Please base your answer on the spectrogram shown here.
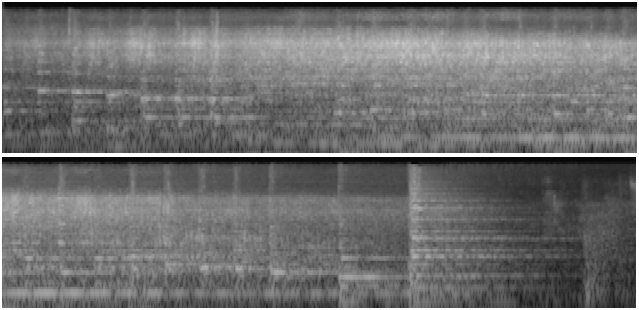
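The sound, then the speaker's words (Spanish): An airplane flying to Barcelona drones steadily with a loud, sustained engine hum and a low tonal drone. The sound fades out near the end. “Contra su voluntad y como un desafío, Franco se sube a un avión para llegar a Barcelona y despedir a Eva.”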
